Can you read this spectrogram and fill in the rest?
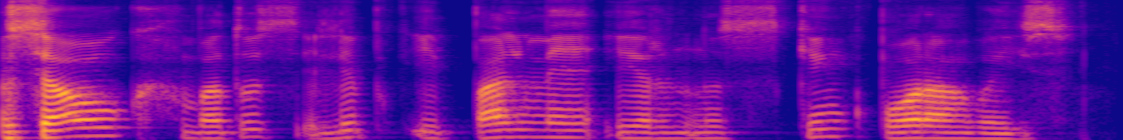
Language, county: Lithuanian, Šiauliai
